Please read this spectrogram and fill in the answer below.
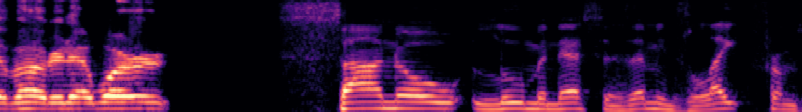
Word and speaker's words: sonoluminescence: I want to make sure I'm pronouncing it right. It's called sinoluminescence. Hold on. Sinoluminescence. Have you ever heard of that word? Sonoluminescence.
